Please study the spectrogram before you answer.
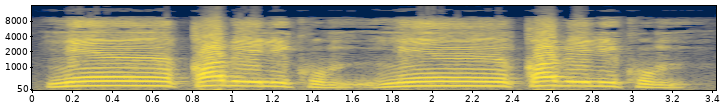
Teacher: سكنت الباء فلا بد من قلقلتها لأنها من حروف قطب جد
